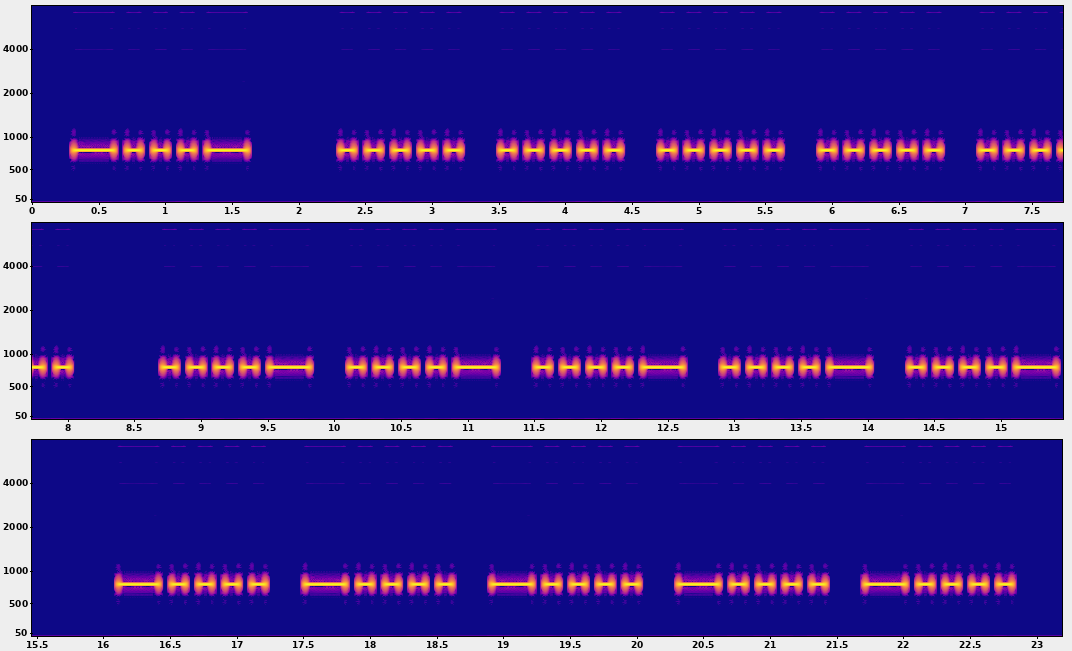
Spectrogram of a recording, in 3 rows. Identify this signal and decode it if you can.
Morse code, heard as a keyed tone, about 12 wpm, 800 Hz. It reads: <BT> 55555 44444 66666
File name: taviro tanulas / cw 69 20 10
